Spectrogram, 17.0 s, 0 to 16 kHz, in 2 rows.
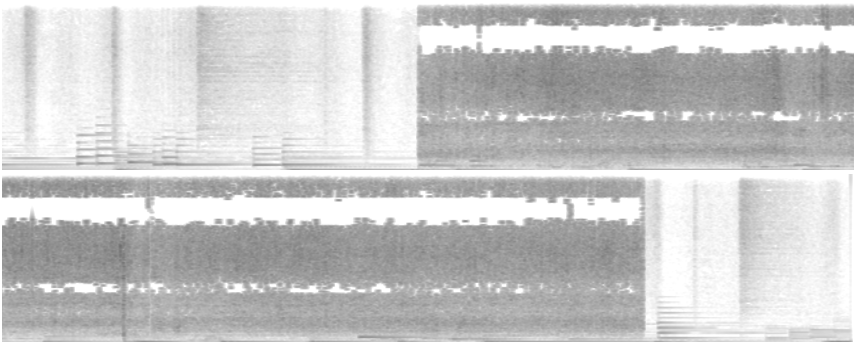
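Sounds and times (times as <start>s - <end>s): background music with bass: 0.0s - 5.0s, 6.4s - 17.0s
potatoes sizzling in oil: 4.2s - 15.0s.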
